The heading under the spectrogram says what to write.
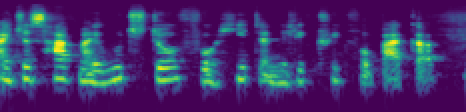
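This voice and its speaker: A woman speaks with a French accent at a moderate pace. Her pitch sits in the medium range. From France. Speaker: live stream host. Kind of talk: casual chat. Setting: live video stream.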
